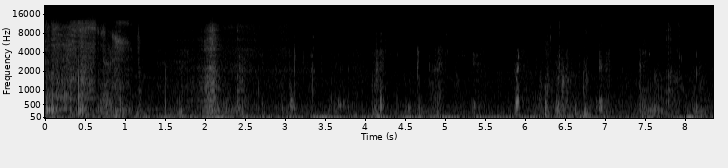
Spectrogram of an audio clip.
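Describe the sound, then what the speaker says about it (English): Close, crisp crunching of cereal being munched, a steady series of dry bites and chews with no talking. "And let you hear me munching."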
